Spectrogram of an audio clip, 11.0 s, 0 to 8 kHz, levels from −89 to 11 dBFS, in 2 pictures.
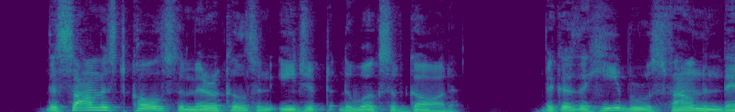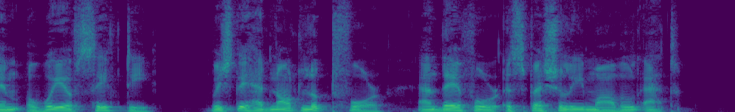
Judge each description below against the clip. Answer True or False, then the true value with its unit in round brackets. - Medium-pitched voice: False (110 Hz)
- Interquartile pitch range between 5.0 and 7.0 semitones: False (4.3 semitones)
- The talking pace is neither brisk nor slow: True (175 wpm)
